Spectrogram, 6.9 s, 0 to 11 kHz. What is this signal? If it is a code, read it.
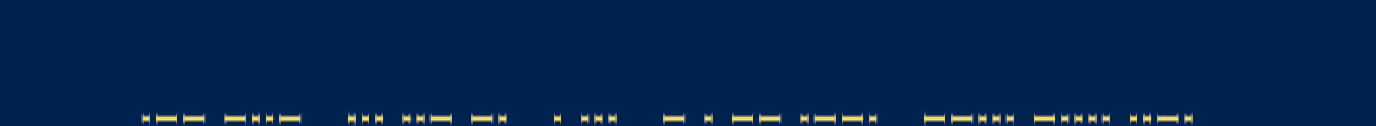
Morse code, heard as a keyed tone, about 34 wpm, 700 Hz. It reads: WX SUN ES TEMP 76F
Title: K1USN SST QSO Practice 35wpm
